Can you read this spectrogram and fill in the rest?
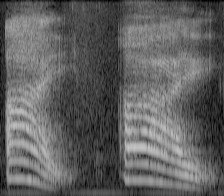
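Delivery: "I" closed up at the end into its glide; careful full "I"; full diphthong. Shown as a demonstration. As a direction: finish the vowel by closing the mouth. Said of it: "close it up at the end".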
